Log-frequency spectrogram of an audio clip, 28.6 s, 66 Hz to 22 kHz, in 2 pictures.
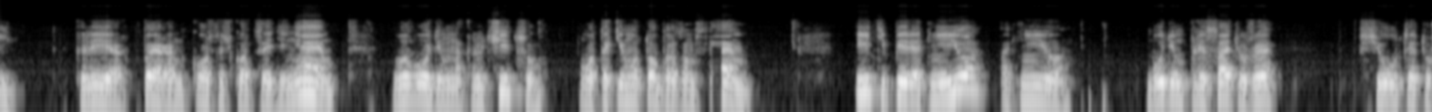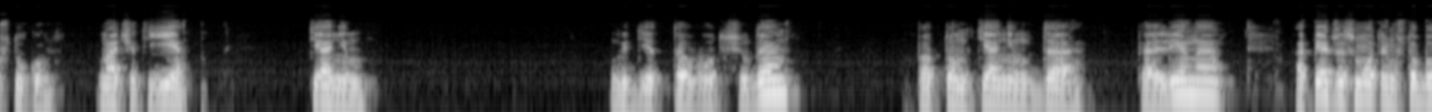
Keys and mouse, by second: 2.1-3.7 drag, 4.2-5.3 middle drag, 7.1 KP_3, 8.4 click, 10.8 g, 16.2 e, 21.9 click, 23.3 e, 24.9 click, 26.3 middle click, 27.6 shift+middle click.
